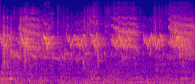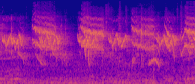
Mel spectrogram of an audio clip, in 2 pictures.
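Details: Budgerigars keep up a steady, squawky high chatter of rapid chirps and rasping notes, barely pausing, with a faint low hum beneath.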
